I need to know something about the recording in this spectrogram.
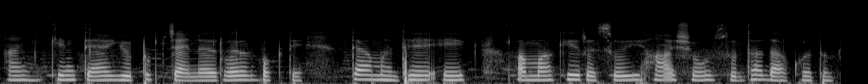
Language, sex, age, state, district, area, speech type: Marathi, female, 30-45, Maharashtra, Nagpur, urban, spontaneous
